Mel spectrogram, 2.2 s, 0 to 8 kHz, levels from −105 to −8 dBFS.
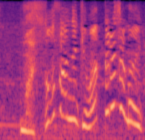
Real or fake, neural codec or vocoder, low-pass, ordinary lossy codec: real; none; none; none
